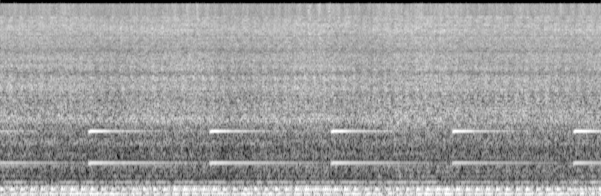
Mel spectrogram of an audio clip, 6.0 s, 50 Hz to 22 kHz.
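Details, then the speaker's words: 1987 V8 after Promaxx cylinder heads install, computer relearning after battery disconnect: even steady idle with warning chime about every second, no misfire or tapping; running smooth, normal idle. "Got to get some gas, but it is running smooth."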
